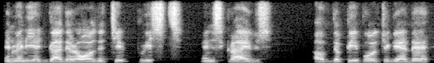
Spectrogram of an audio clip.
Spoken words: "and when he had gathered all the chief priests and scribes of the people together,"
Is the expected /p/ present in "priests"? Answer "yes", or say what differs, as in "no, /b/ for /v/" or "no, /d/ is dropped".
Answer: yes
